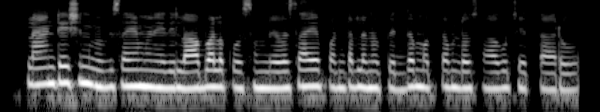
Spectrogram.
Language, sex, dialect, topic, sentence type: Telugu, female, Southern, agriculture, statement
